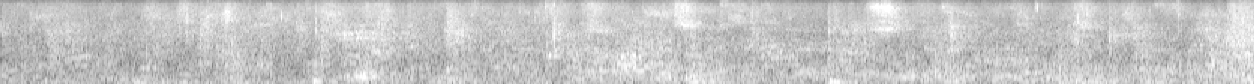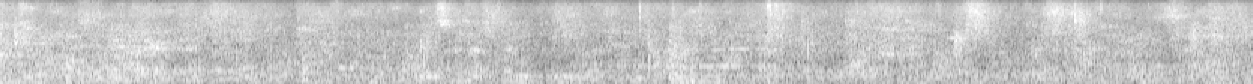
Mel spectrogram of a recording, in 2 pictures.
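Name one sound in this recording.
Footsteps shuffle on a wooden floor.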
